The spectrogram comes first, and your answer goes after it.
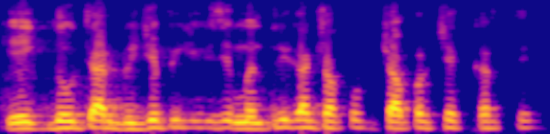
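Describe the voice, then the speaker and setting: Mellow-voiced sarcastic male commentator. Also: fairly high pitch, level tone, fairly quick, no echo, muffled recording. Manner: biting, sarcastic, tells jokes and anecdotes. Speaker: political commentator guest. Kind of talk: sarcastic political discussion.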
